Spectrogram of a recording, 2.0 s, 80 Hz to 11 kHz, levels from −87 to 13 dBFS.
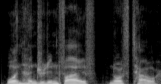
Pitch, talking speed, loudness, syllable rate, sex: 145 Hz, 180 wpm, -16 LUFS, 5.2 syllables/s, male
